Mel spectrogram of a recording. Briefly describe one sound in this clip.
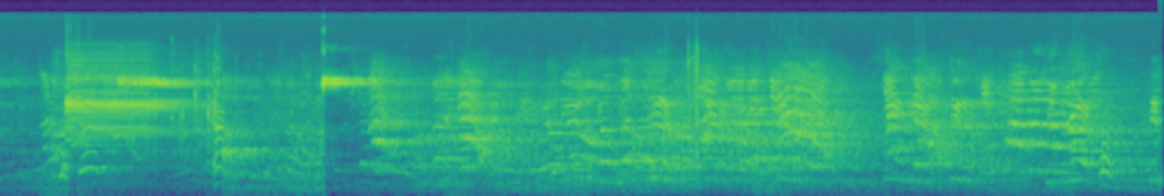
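A crowd of spectators shouts and cheers in an echoing gym.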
